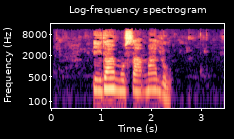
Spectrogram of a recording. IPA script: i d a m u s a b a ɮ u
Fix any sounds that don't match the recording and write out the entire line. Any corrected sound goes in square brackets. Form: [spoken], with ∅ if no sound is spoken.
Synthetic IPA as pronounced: i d a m u s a [m] a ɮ u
